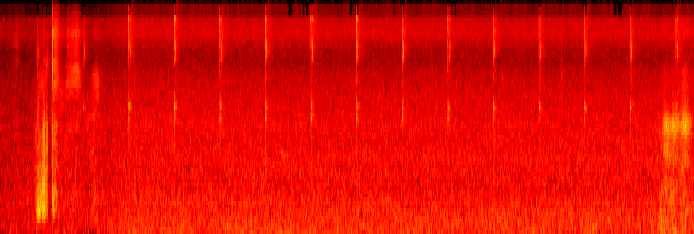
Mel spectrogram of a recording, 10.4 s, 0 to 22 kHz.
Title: Synology DS115 clicking sound defect Audio boosted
